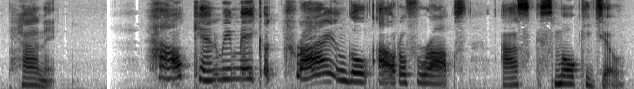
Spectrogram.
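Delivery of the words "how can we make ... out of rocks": put-on high, worried child's voice; a little boy fretting aloud; small boy voice. A narrator's reading. Smokey Joe asks, worried.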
